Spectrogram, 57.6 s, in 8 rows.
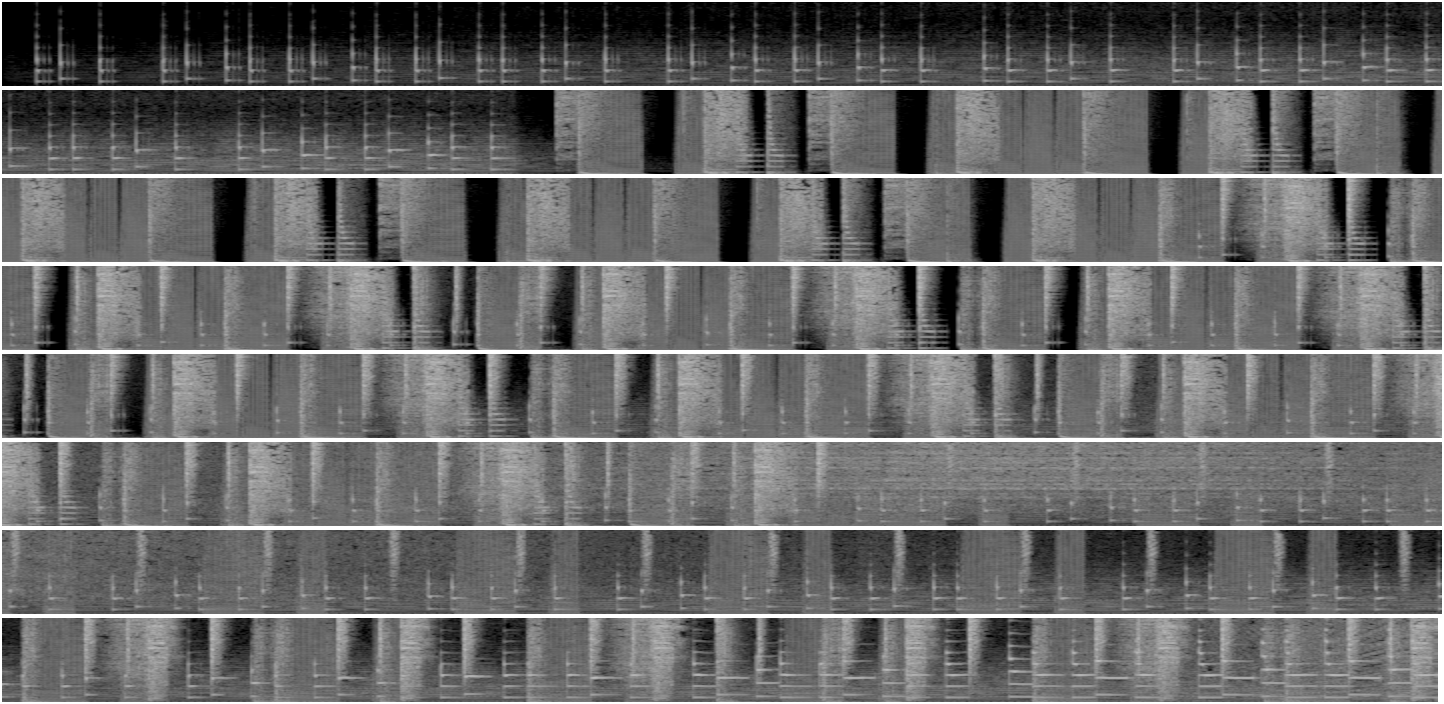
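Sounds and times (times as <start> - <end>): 
glitch hop moombahton music: 10.0 - 57.5.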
